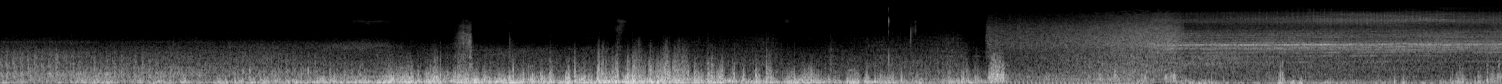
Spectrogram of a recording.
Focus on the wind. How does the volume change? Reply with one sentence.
The volume of the wind goes up, then down.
